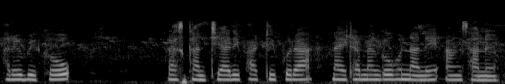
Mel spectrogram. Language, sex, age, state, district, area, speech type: Bodo, female, 18-30, Assam, Baksa, rural, spontaneous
